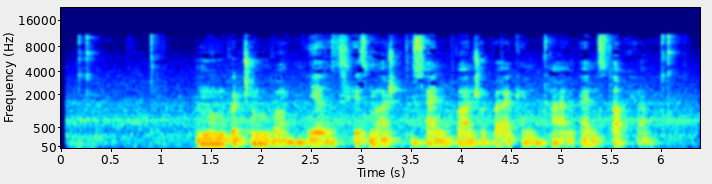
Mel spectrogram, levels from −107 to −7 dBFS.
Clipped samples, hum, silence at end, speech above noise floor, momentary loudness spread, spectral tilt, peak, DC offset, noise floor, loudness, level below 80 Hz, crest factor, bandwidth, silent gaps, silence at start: under 0.1%; none; 0 s; 22 dB; 19 LU; -5.5 dB/octave; -20 dBFS; under 0.1%; -60 dBFS; -39 LUFS; -64 dBFS; 18 dB; 11.5 kHz; none; 0.05 s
